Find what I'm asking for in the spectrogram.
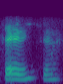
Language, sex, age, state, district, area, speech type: Tamil, female, 60+, Tamil Nadu, Nilgiris, rural, conversation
